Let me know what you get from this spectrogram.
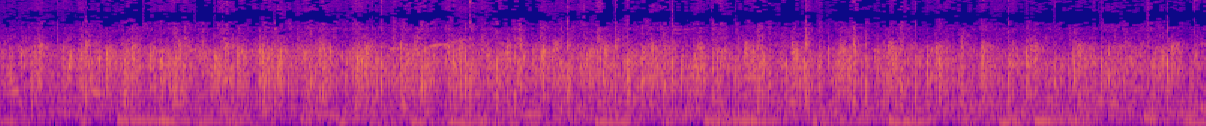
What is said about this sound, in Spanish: Así que, por favor, espero que recibáis con un fortísimo aplauso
